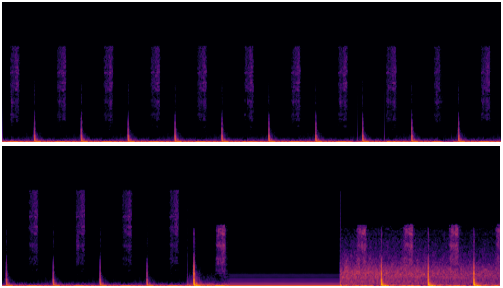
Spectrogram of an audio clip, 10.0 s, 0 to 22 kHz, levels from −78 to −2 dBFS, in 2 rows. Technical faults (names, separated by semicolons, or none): short concealed packet loss; lost packet rebuilt from error correction; burst of packet loss; input switched to a poorer device; system hang loop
